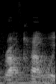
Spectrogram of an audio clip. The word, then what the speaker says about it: BRCA: 졸리는 어머니가 유방암이셨고 졸리도 BRCA, 보통 브라카라고 읽는 유전자의 변이를 가지고 태어났는데요.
